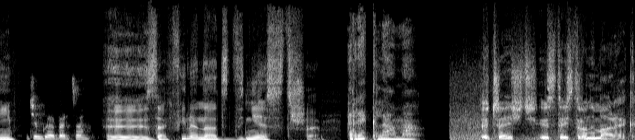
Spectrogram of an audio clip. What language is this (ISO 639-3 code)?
pol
